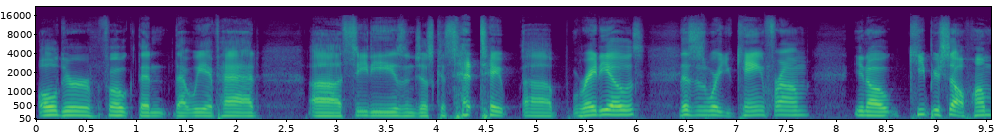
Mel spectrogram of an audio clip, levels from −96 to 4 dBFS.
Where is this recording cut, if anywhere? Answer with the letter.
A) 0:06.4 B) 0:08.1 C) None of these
A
